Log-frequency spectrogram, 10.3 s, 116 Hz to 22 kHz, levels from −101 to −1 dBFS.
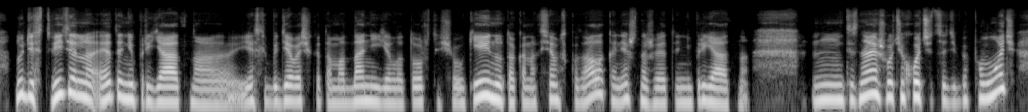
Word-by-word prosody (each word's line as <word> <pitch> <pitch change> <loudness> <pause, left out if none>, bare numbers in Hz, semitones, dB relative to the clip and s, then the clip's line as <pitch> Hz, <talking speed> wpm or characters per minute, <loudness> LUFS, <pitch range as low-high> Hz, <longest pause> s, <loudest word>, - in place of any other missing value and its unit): ну, 260 - +4
действительно 245 +2 +4
это 225 +5 +1
неприятно. 190 -3 0
Если 195 -4 -5
бы 190 0 -4
девочка 195 -1 -2
там 180 -1 -6
1 180 +3 0
не 195 -1 +1
ела 175 -1 -4
торт, 185 +2 -4
еще 175 - -9
окей, 225 +8 +4
ну 215 -4 +5
так 185 -1 -5
она 180 0 -5
всем 210 +2 -3
сказала, 215 +11 -2
конечно 200 -1 -4
же, 180 0 -7
это 180 0 -6
неприятно. 185 -2 -2 0.6
М, 210 +1 +1
ты 210 - -5
знаешь, 250 +3 +4
очень 235 0 +1
хочется 210 -4 +1
тебе 185 +2 -8
помочь. 260 +10 +3
195 Hz, 175 wpm, -23 LUFS, 185-225 Hz, 0.6 s, ну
